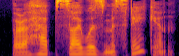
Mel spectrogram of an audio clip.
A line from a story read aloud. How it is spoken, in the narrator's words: the king murmured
